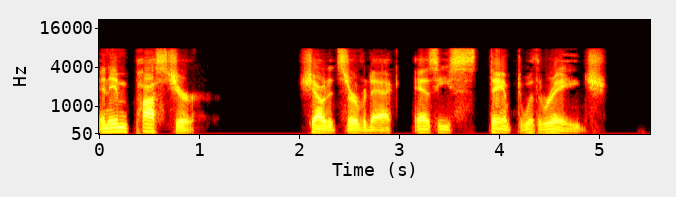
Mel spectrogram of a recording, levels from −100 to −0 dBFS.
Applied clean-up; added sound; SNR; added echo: none; none; none; none.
